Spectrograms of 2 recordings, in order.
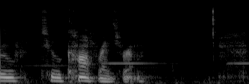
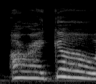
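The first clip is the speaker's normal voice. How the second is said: high, louder mock order; urgent command; 9 semitones higher, 6 dB louder than usual. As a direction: call out the signal to go. Voices team launching their plan.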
